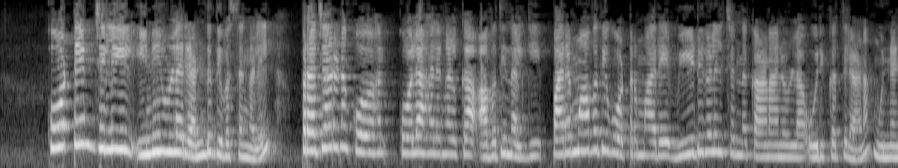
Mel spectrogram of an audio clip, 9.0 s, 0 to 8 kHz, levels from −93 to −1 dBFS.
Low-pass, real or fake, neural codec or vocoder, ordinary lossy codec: none; real; none; none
